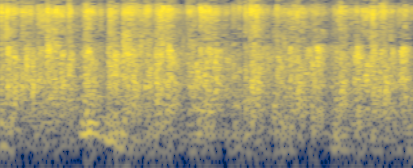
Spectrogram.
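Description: A church congregation claps together in thanks during a Christian prayer service, a dense, loud, continuous applause filling the whole moment.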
